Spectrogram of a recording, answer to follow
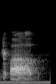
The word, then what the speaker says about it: Kolb: blank his name oh Kevin Cobb is spelled Kolb k-o-l-b but he pronounces it Cobb how about Kevin [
